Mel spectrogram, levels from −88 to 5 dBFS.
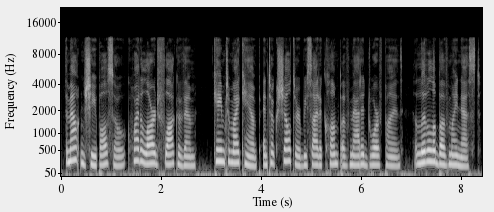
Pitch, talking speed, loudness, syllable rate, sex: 200 Hz, 205 wpm, -17 LUFS, 5.5 syllables/s, female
